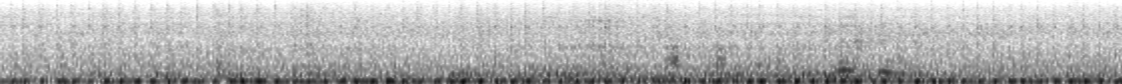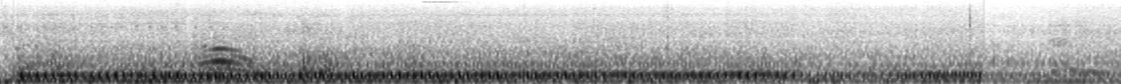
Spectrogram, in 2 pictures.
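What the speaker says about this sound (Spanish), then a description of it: "Miren cómo la moto sube acá, la barcaza." A motorcycle engine drones steadily, then shifts to a louder, higher rumble as it climbs onto a barge on Flores island, Petén, Guatemala, with background chatter mixed in.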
